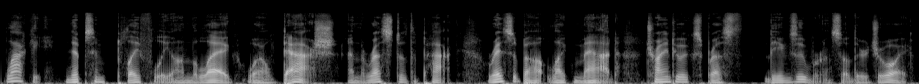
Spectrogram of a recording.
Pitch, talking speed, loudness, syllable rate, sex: 95 Hz, 175 wpm, -23 LUFS, 4.7 syllables/s, male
